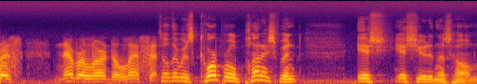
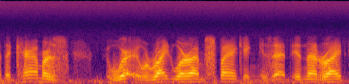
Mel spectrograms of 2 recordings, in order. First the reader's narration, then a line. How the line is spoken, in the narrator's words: his father, Duvet, would say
